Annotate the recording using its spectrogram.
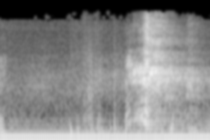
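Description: A man coughs once, sharply, into his hand about one and a half seconds in.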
